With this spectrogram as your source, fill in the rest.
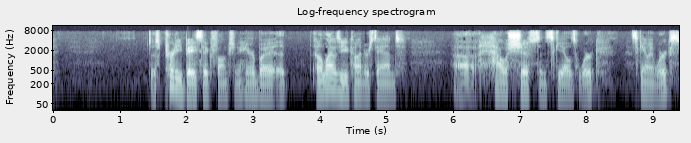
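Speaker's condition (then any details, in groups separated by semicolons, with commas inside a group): No condition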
